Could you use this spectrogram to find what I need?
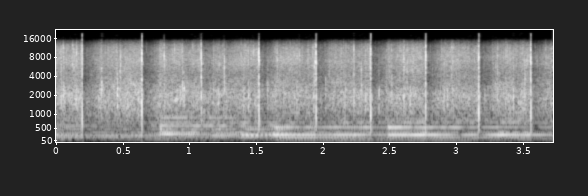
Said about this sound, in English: And can we clap for the greatest runner of all time, the Lord Jesus Christ? Come on.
